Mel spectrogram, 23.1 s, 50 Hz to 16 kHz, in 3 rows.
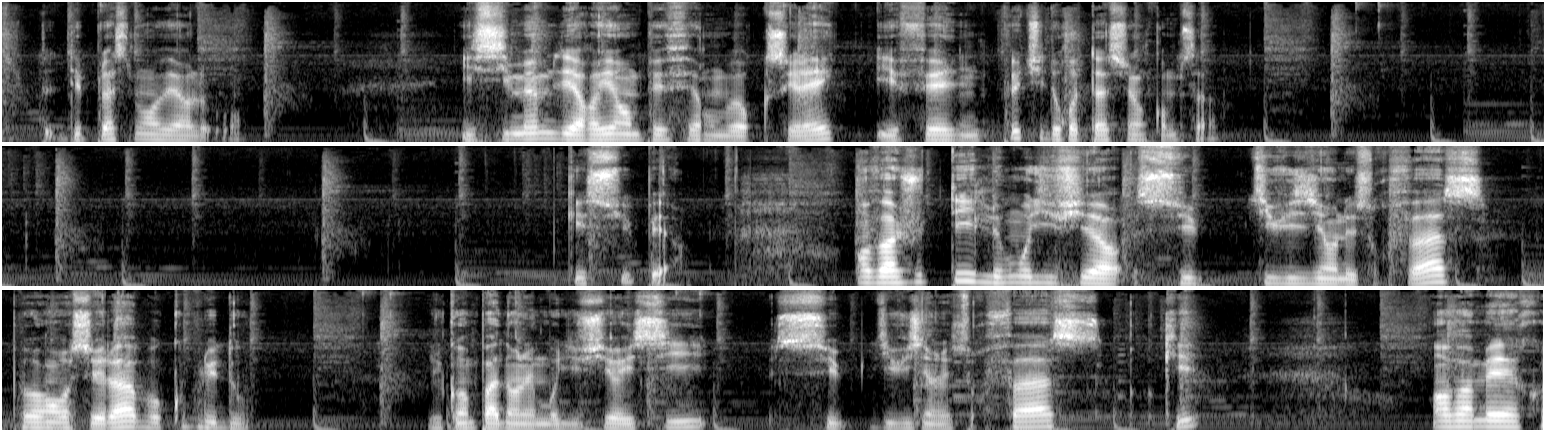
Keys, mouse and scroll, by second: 1.0-1.8 ctrl+scroll up 1, 1.8 z, 2.4 right click, 2.8 b, 4.8 r, 7.0 z, 7.6 Tab, 8.0 a, 8.9 ctrl+scroll down 1, 10.1 Tab, 11.3 Tab, 11.6 scroll down 1, 11.8-12.5 middle drag, 12.5-12.9 scroll up 3, 12.9 right click, 17.2 click, 18.8 click, 19.5 scroll down 4, 19.8-22.9 middle drag.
